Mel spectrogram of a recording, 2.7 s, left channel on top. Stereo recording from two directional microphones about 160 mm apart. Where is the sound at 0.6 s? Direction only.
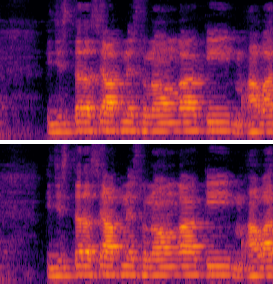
5° right (ahead or behind).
